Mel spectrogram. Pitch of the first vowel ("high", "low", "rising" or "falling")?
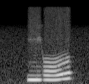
rising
